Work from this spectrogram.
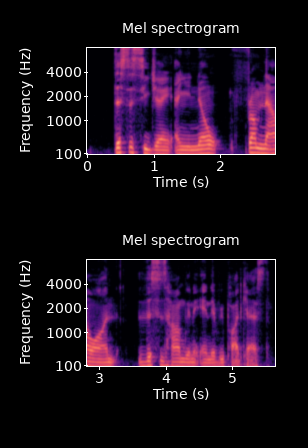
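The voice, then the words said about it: Tired, rough-sounding voice. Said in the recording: “I'm sorry if my voice is terrible. I know I'm super tired.”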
